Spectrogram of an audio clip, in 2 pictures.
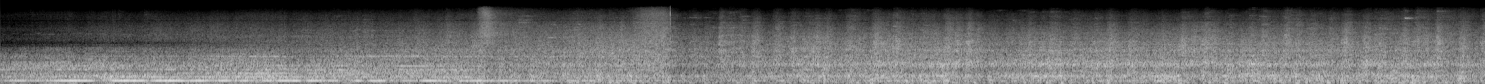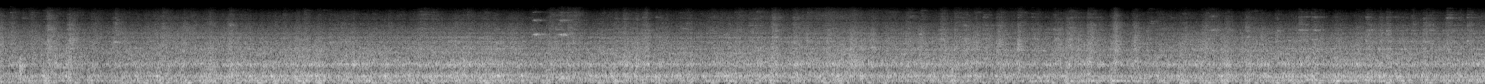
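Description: Indian Railways WAG-7 electric locomotive passing close with a steady hum for the first several seconds, followed by a long freight train of open wagons rolling past, wheels clicking over the rail joints.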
